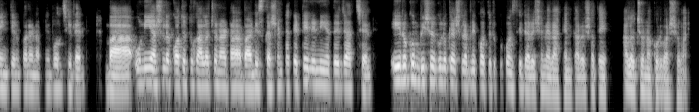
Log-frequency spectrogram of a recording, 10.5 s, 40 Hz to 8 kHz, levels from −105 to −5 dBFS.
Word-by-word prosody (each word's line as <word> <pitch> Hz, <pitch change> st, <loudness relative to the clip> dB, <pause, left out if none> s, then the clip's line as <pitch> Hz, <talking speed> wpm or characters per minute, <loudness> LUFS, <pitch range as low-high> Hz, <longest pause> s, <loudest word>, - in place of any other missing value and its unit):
maintain 120 Hz, 0 st, -4 dB
করেন, 120 Hz, -1 st, -2 dB
আপনি 120 Hz, -, -16 dB
বলছিলেন। 125 Hz, -3 st, -2 dB, 0.4 s
বা 115 Hz, -1 st, +9 dB, 0.3 s
উনি 160 Hz, +1 st, 0 dB
আসলে 155 Hz, +1 st, -1 dB
কতটুকু 145 Hz, +1 st, +1 dB
আলোচনাটা 135 Hz, -1 st, 0 dB, 0.2 s
বা 120 Hz, -, +7 dB
discussion 130 Hz, +1 st, -2 dB
টাকে 135 Hz, -, 0 dB
টেনে 155 Hz, -3 st, +1 dB
নিয়ে 140 Hz, -1 st, +1 dB
দে 135 Hz, -, +5 dB
যাচ্ছেন। 125 Hz, -3 st, 0 dB, 0.4 s
এরকম 180 Hz, +2 st, +5 dB
বিষয় 165 Hz, 0 st, +1 dB
গুলোকে 160 Hz, 0 st, 0 dB
আসলে 145 Hz, -1 st, -4 dB
আপনি 145 Hz, 0 st, -4 dB
কতটুকু 135 Hz, -, -4 dB
consideration 120 Hz, -3 st, -2 dB
এ -, -, 0 dB
রাখেন, 100 Hz, +1 st, -6 dB
কারো -, -, -3 dB
সাথে -, -, -4 dB, 0.4 s
আলোচনা 110 Hz, -2 st, 0 dB
করবার -, -, -3 dB
সময়? -, -, -10 dB
130 Hz, 170 wpm, -23 LUFS, 120-150 Hz, 0.4 s, বা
